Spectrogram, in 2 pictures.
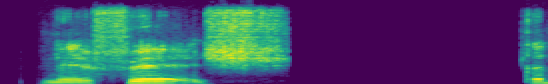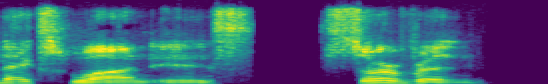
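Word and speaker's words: נֶפֶשׁ: It's pronounced as Nephesh, Nephesh.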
